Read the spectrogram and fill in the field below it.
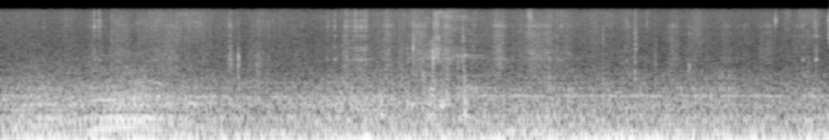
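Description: A Toyota Kijang Innova Zenix Hybrid swings through a sharp U-turn, its cabin filled with a steady low road rumble and engine drone that runs evenly throughout without any voices.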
